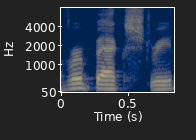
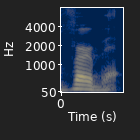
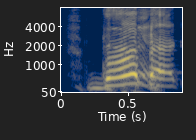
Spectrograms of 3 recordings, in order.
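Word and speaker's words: Verbeke Street: I'm located at the Millworks on Verbeek Street or Verbeck Street. I've Yeah. heard it pronounced Yes. both If you're from ways. Harrisburg, it's Verbeck. Verbeck.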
